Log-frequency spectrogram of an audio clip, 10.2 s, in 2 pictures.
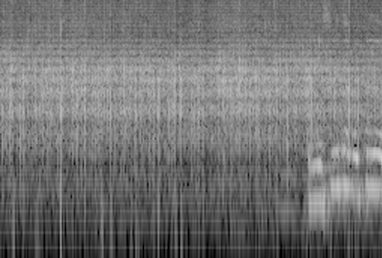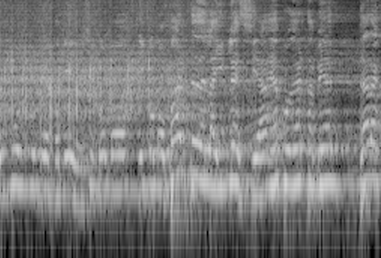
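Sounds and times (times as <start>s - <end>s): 
audience applauding: 0.0s - 8.1s
speech: 4.2s - 10.1s.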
